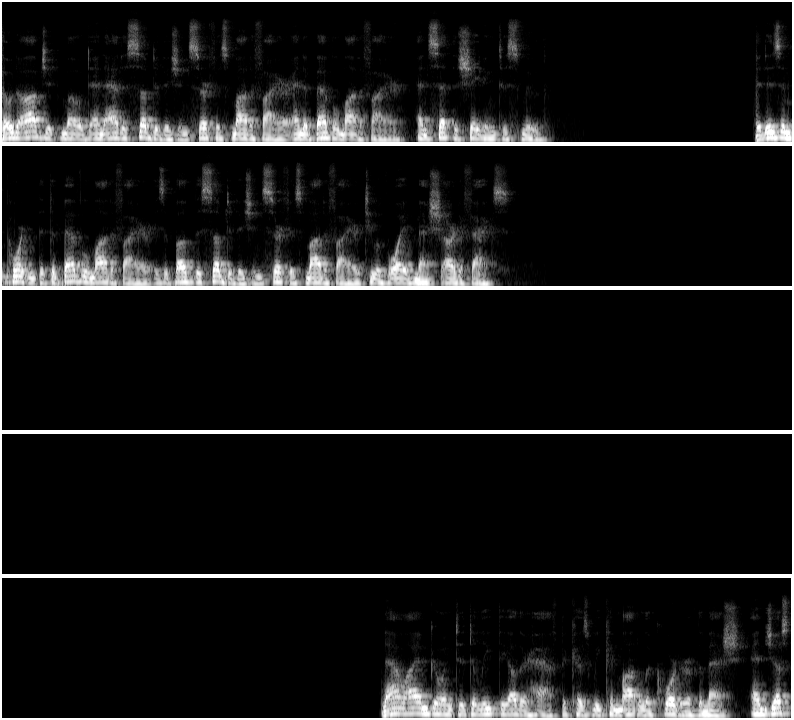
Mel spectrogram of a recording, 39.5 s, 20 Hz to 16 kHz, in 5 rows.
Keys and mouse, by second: 0.0 Tab, 0.4-1.4 ctrl+middle drag, 1.4 ctrl+2, 1.9-3.2 shift+middle drag, 3.2 click, 3.5 click, 4.0-4.8 drag, 5.2-9.3 drag, 9.3-12.4 middle drag, 13.4 click, 14.1-19.1 middle drag, 20.5-25.0 shift+middle drag, 25.0 click, 26.0-27.7 middle drag, 27.7 Tab, 28.2 shift+middle click, 30.8-37.2 ctrl+middle drag, 37.6 shift+middle click, 38.1 z, 38.9-39.4 ctrl+middle drag.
